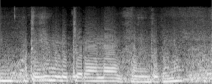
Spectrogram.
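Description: Speech: a single voice talking on without a pause, as in a radio news reading.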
